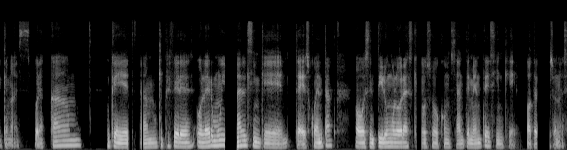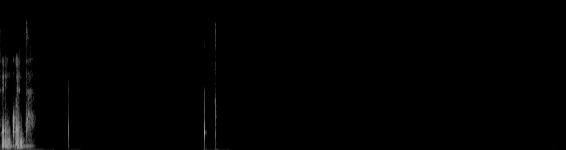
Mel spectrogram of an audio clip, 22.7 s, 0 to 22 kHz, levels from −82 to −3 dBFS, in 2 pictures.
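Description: Speech with silent gaps at 2.55–2.89, 4.50–4.79, 8.33–8.48, 10.74–11.02 and 22.32–22.47 s, likely Bluetooth dropout from packets arriving too late; the first and last are clusters of holes up to 70 ms. Unlike an edit cut, speech resumes further along, as though it played on.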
